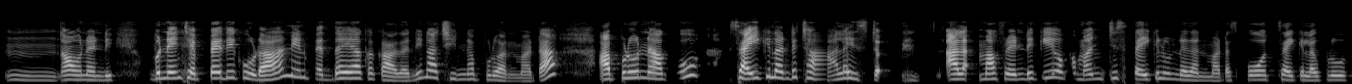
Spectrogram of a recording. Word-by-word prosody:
హ్మ్. 220 - -14
హ్మ్. 195 -2 -15 0.2
అవునండి. 210 -2 -2 0.4
ఇప్పుడు 275 +1 +2
నేను 285 +2 +5
చెప్పేది 285 +4 +4
కూడా 220 -6 +4 0.2
నేను 335 -3 -2
పెద్దయ్యాక 275 +5 +1
కాదండి 180 +5 -2
నా 320 - +3
చిన్నప్పుడు 235 -4 -9
అన్నమాట. 150 -2 -11 0.7
అప్పుడు 285 +5 -1 0.2
నాకు 260 +5 +1 0.5
సైకిలంటే 300 +2 +5
చాలా 245 0 -3
ఇష్టం. 320 +5 -5 0.7
అలా 245 0 +8 0.2
మా 250 - +6
ఫ్రెండుకి 250 +4 -2
ఒక 290 - -22
మంచి 260 +4 -5
సైకిలుండేదన్నమాట. 220 -8 -5
Sports 215 +1 -6
cycle. 200 -1 -3
అప్పుడు 205 +2 -7
240 Hz, 120 wpm, -24 LUFS, 205-280 Hz, 0.7 s, అలా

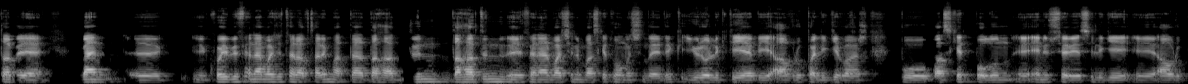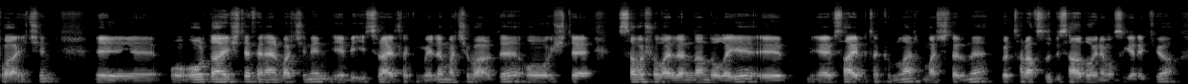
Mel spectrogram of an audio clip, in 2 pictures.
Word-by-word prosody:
Tabii, 100 -1 +3 0.3
ben, 115 0 +8 0.4
ııı, 100 -1 -1 0.3
ııı, 105 -2 -7
koyu 120 +4 +3
bir 120 - +2
Fenerbahçe 120 0 +1
taraftarıyım. 115 +1 0
Hatta 105 +1 -2
daha 105 0 +1 0.2
dün 125 -1 -7
daha 115 0 +4
dün, 125 +1 -5
eee, 110 -3 +2
Fenerbahçe'nin 110 0 0
basketbol 105 +1 -3
maçındaydık. 105 +2 -3
EuroLeague 105 0 -1
diye 105 -1 +6
bir 100 0 +2
Avrupa 100 +2 -1
Ligi 105 +1 -1
var. 100 0 -4 0.3
Bu 100 -2 -5
basketbolun, 105 0 0
eee, - - +1
en - - +4
üst - - 0
seviyesi 100 +3 +4
ligi, 105 0 0
iii, 100 -1 +1
Avrupa 95 -1 -2
için. - - -7 0.4
Eee, 95 -1 0
o 105 +1 -5
orada, 125 +1 +5
işte, 120 +3 0
Fenerbahçe'nin, 115 +3 -2
iii, - - -2
bir - - -2
İsrail - - +3
takımıyla 105 +3 -4
maçı 115 -1 -5
vardı. - - -2
O, 105 0 -4
işte, - - -1 0.4
savaş - - +2
olaylarından 105 +1 -1
dolayı, 445 - +2
eee, 430 -1 +2 0.3
ev 430 - +5
sahibi 435 - +5
takımlar - - -6
maçlarını, 470 -2 -3
böyle, 440 -1 -4
tarafsız 110 - -1
bir - - -9
sahada 105 0 +3
oynaması 100 -3 -1
gerekiyor. - - -4
105 Hz, 150 wpm, -25 LUFS, 105-120 Hz, 0.4 s, ben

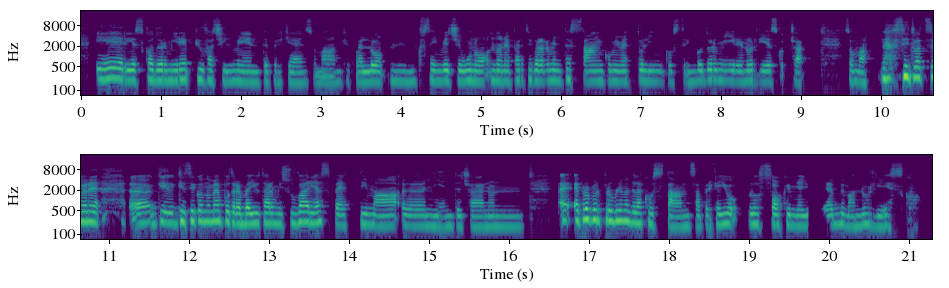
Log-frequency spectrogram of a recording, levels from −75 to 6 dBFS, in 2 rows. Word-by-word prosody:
e 220 +1 +3
riesco 200 +1 0
a - - +4
dormire 195 +1 +1
più 210 -1 -3
facilmente 185 -2 -4
perché, 180 -1 -12
insomma, 170 - -7
anche 180 +1 -13
quello 180 0 0
mhmm, 185 -2 -10
c - - -16
se 200 - -7
invece 190 0 -1
uno 185 -1 0
non 190 -1 -2
è 185 - -3
particolarmente 195 0 -3
stanco, 185 -1 -3
mi 190 0 -3
metto 185 +2 -5
lì, 185 -1 -2
mi 185 -1 -9
costringo 180 +1 -7
a - - 0
dormire, 195 -2 -3
non 190 +1 -1
riesco 185 -1 -4
cioè - - -2 0.5
insomma, 175 -3 -4 0.2
situazione, 240 -2 +5 0.4
uhm, 215 +1 +4
che 220 -1 +1
che 235 +3 +2
secondo 240 0 +2
me 245 0 +5
potrebbe 215 -4 +6
aiutarmi 210 0 +3
su 200 +2 -7
vari 230 0 +5
aspetti, 200 -3 -2
ma, 180 -2 +2
uhm, 180 -2 -4
niente 175 0 -7
cioè 170 -1 -3
non 170 0 -9 0.4
è 420 - +4
è 255 - +4
proprio 270 0 +8
il - - 0
problema 255 0 +4
della 220 -2 +3
costanza, 175 -4 -2
perché 190 +1 -5
io 200 0 0
lo 200 0 0
so 200 0 +1
che 195 -1 -4
mi 180 -1 -4
aiuterebbe, 185 +2 -4
ma 170 -2 -5
non 190 +3 -4
riesco. 175 -2 -8
190 Hz, 180 wpm, -24 LUFS, 180-210 Hz, 0.5 s, proprio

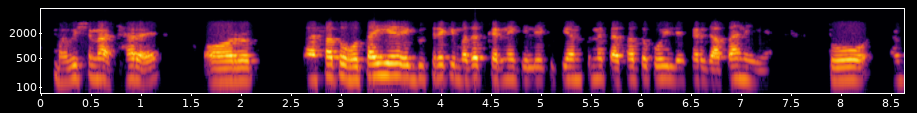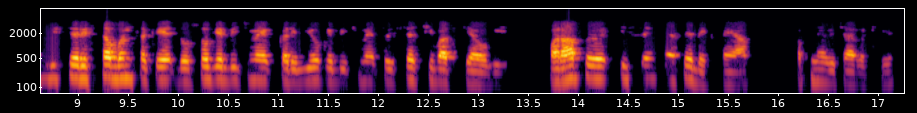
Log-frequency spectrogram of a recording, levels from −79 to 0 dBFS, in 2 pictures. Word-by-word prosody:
भविष्य 165 +6 -6
में 165 -1 +1
अच्छा - - 0
रहे। - - +3 0.6
और 145 +1 +4 0.5
ऐसा 155 +4 +6
तो 180 - +5
होता 160 +3 +4
ही 185 +1 +7
है 185 -1 +7
एक-दूसरे 170 +1 -1
की 175 0 -5
मदद 260 +12 +4
करने 160 0 0
के 150 0 -12
लिए 155 0 -5
क्योंकि 155 +1 -9
अंत 160 - -14
में 165 0 -6
पैसा 150 +2 +3
तो 165 - -1
कोई 165 0 -3
लेकर 150 +1 -6
जाता 145 +4 +3
नहीं 145 -4 -10
है। 130 - -22 0.6
तो 150 +1 +3 0.4
अब 155 +3 -15
इससे 170 +1 0
रिश्ता 165 +2 +3
बन 165 0 -1
सके 155 0 0 0.2
दोस्तों 145 +3 -3
के 155 - +2
बीच 155 -1 -15
में 150 -1 -1
करीबियों 145 +1 -6
के 145 - -8
बीच 135 -1 -22
में 140 -1 -8
तो 180 - -15
इससे 140 +2 -8
अच्छी 150 - -9
बात 135 -1 +2
क्या 125 - -2
होगी? 120 - -7 0.5
और - - +4
आप - - +6 0.4
इसे 485 +2 -12
कैसे 310 +3 -6
देखते 305 - -15
हैं - - -6
आप? 120 - -7 0.5
अपने 140 -1 -16
विचार 125 -1 -7
रखिए। 120 +2 -24
155 Hz, 195 wpm, -18 LUFS, 145-170 Hz, 0.6 s, ही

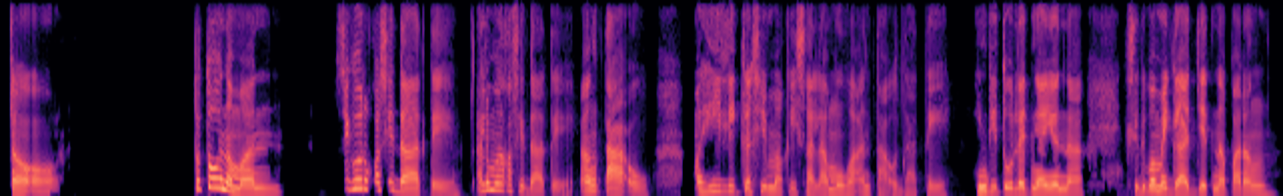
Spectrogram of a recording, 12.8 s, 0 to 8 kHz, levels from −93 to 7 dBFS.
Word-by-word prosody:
Oo. 135 -3 +1 1.4
Totoo 385 +3 +5
naman. 195 - +3 0.5
Siguro 360 +1 +2
kasi 310 0 -2
dati, 195 -9 +1 0.2
alam 295 +2 +1
mo 285 - +3
na - - -5
kasi 255 -3 -4
dati, 155 -1 -7 0.2
ang 220 +2 +3
tao 155 -6 +1 0.4
mahilig 230 +2 -2
kasi 215 +2 -1
makisalamuha 170 -5 -3
ang 155 - -7
tao 155 - -9
dati. 145 +1 -11 0.3
Hindi 215 0 +3
tulad 190 -2 +2
ngayon 175 -2 +4
na 160 - 0 0.5
kasi, 215 - -6
'di 215 - -4
ba 230 - +6
may 210 -4 +3
gadget 165 -2 +2
na 170 0 -1
parang 165 -1 -2
190 Hz, 140 wpm, -22 LUFS, 160-220 Hz, 1.4 s, ba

